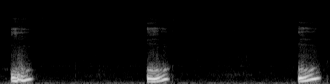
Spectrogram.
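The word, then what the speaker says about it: août: are acceptable in French the first one you don't pronounce the final t o second one you pronounce it all right so remember First Option don't pronounce it o o o second option you pronounce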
